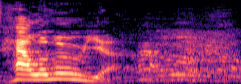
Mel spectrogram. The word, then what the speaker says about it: hallelujah: The psalmist says in the Hebrew, Halal Yah, which pronounced in the English is hallelujah.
